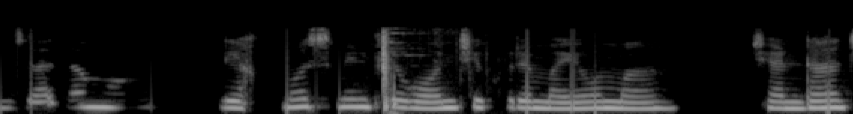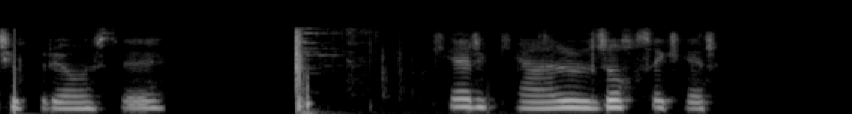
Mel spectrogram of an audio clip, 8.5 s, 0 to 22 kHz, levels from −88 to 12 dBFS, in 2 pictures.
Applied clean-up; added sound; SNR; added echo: none; Shatter; 7 dB; none.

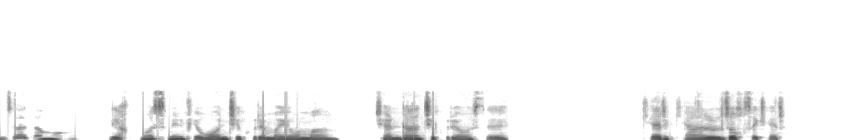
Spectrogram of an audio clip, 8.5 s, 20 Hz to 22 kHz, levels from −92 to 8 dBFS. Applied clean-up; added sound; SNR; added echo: none; none; none; none.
